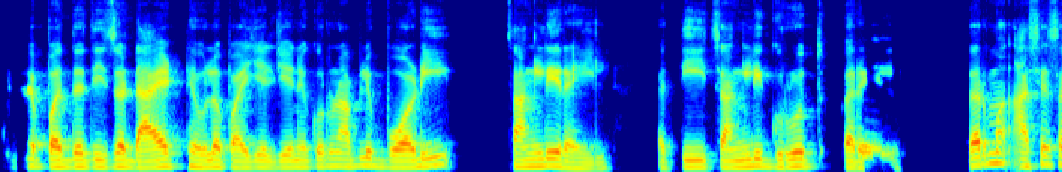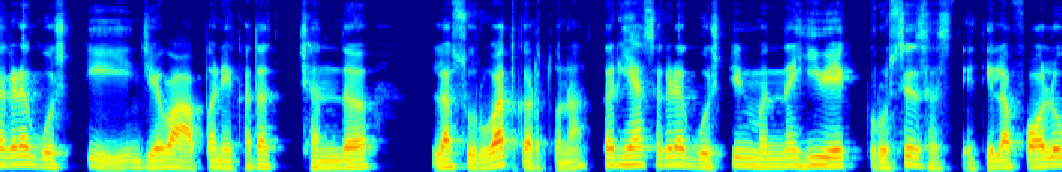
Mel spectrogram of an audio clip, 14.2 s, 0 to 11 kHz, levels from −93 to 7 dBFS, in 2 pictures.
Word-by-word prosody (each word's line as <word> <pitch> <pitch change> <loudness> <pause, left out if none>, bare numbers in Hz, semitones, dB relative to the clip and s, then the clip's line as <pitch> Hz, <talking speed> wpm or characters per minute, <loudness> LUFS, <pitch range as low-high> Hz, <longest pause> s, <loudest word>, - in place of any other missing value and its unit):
कुठल्या 135 -1 -5
पद्धतीचं 125 -1 +3
डायट 125 +3 +5
ठेवलं 125 -1 +2
पाहिजे. 110 0 0
जेणेकरून 120 +4 -2
आपली 130 +3 0 0.2
बॉडी 130 +8 +4 0.4
चांगली 130 +2 +3
राहील, 95 -1 -3 0.4
तर - - -5
ती 120 0 -2
चांगली 125 +4 +2
ग्रोथ 130 +1 +2
करेल. 105 -3 0 0.5
तर 145 - +7
मग 195 +1 0
अशा 130 +5 0
सगळ्या 160 +1 +2
गोष्टी, 125 -4 -5
जेव्हा 115 +2 +3
आपण 120 -1 -3
एखादा 120 +3 -3 0.3
छंदला 120 +2 -1
सुरुवात 115 -3 +3
करतो - - -3
ना, 105 +3 -5 0.2
तर 155 0 +1
ह्या 160 +1 +2
सगळ्या 160 0 0
गोष्टींमधनं 130 +2 -3
ही 150 +1 +1
एक 145 0 -3
प्रोसेस 115 +5 -3
असते. 100 -3 -11
तिला 115 +2 +1
फॉलो 130 +5 +4
125 Hz, 155 wpm, -24 LUFS, 115-135 Hz, 0.5 s, तर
